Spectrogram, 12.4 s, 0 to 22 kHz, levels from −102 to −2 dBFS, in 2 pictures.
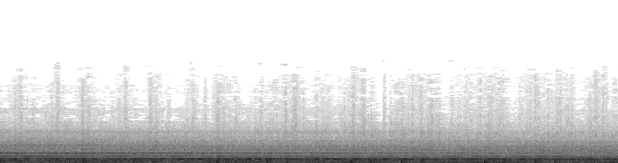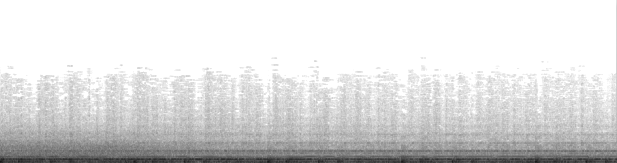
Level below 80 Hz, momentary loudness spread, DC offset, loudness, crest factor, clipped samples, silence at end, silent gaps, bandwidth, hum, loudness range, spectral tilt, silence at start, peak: -46 dBFS; 3 LU; under 0.1%; -25 LUFS; 16 dB; under 0.1%; 0 s; none; 5.8 kHz; none; 2 LU; -10 dB/octave; 0 s; -8 dBFS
